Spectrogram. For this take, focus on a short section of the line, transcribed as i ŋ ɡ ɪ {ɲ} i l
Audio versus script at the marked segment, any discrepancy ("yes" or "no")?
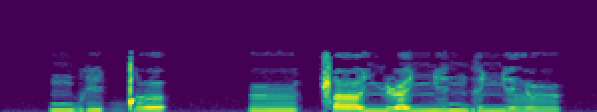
no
